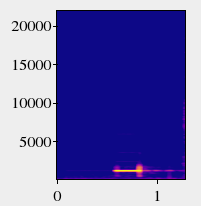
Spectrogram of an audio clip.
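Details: Electronic tone as a ZOLL Zenix hospital defibrillator/monitor is switched on at the start of the weekly pacer test, on battery with mains power disconnected. Defibrillator power-on tone.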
